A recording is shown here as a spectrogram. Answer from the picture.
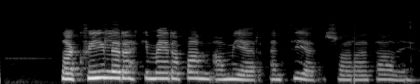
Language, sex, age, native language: Icelandic, female, 30-39, Icelandic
